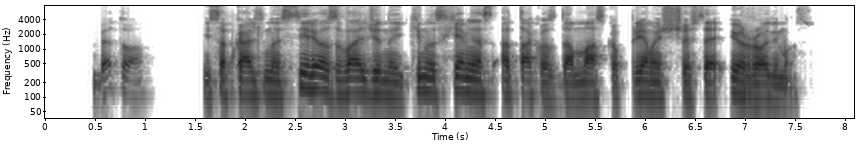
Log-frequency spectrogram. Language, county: Lithuanian, Vilnius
